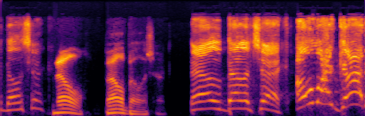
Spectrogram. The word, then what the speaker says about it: Belichick: Bell Belichick.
